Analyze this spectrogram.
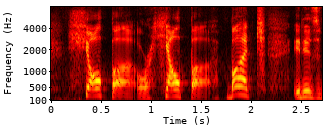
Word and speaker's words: Jalpa: heard one described, but the technical correct way to say it is Jalpa or Jalpa, like the name Juan.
